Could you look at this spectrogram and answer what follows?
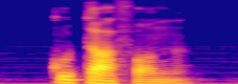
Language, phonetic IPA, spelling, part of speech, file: Polish, [kuˈtafɔ̃n], kutafon, noun, Pl-kutafon.ogg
